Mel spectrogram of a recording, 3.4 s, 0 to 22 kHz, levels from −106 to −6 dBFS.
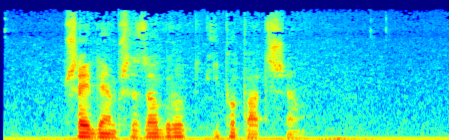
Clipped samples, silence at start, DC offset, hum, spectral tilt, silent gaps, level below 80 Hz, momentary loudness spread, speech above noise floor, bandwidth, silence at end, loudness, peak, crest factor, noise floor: under 0.1%; 0.05 s; under 0.1%; none; -4.5 dB/octave; none; -40 dBFS; 24 LU; 20 dB; 16.5 kHz; 0 s; -24 LUFS; -4 dBFS; 22 dB; -43 dBFS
